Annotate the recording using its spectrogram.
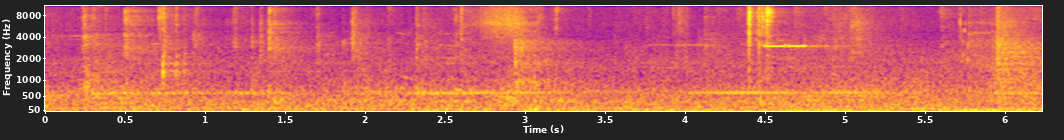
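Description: Footsteps tap on a hard floor in an echoing hall.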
